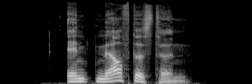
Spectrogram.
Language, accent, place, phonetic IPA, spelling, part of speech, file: German, Germany, Berlin, [ɛntˈnɛʁftəstn̩], entnervtesten, adjective, De-entnervtesten.ogg
- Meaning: 1. superlative degree of entnervt 2. inflection of entnervt: strong genitive masculine/neuter singular superlative degree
